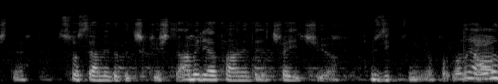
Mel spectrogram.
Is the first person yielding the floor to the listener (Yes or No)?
No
